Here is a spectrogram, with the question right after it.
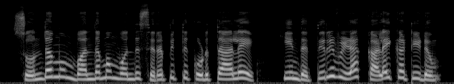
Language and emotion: Tamil, happy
